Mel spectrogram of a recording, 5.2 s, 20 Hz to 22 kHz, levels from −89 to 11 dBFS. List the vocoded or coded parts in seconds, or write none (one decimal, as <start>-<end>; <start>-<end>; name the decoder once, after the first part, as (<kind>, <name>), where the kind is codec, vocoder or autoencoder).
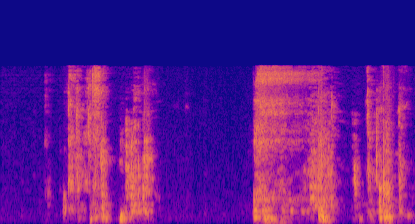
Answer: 0.0-1.2 (vocoder, Vocos)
